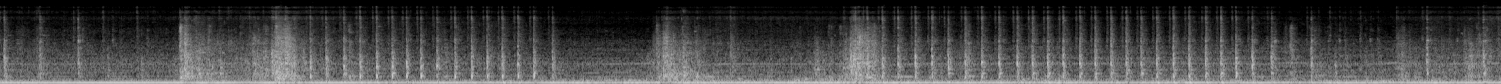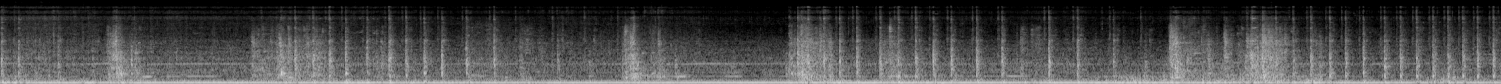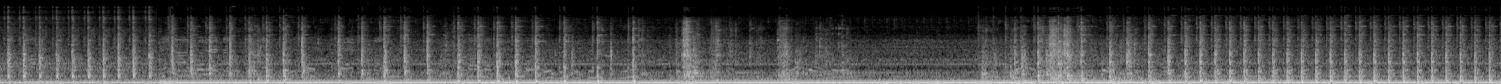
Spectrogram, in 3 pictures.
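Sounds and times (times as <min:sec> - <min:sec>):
diesel engine under load: 0:00.0 - 0:45.0
hydraulic rock breaker hammering: 0:00.0 - 0:45.0.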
